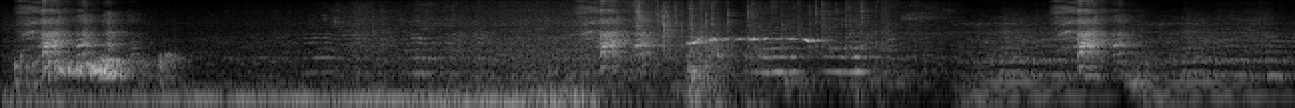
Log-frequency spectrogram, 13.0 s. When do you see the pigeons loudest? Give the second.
1 s.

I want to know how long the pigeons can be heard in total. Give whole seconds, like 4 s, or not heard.
4 s.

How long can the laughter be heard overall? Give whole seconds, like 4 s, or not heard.
3 s.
